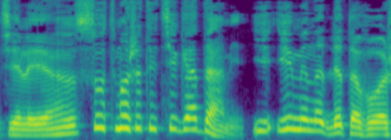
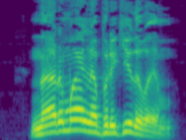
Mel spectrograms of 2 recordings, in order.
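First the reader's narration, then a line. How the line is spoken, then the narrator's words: Snapping back. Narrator (Russian): огрызнулся Леха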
